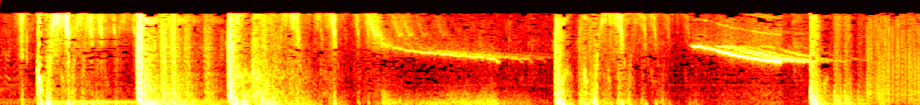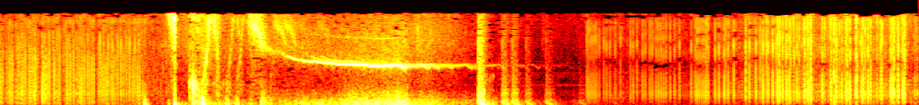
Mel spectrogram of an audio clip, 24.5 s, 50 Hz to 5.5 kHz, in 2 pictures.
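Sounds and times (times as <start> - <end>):
fireworks and firecrackers exploding in the sky: 0.0 - 24.5
whistling rockets gliding downward in pitch: 0.4 - 12.0, 14.4 - 19.0.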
